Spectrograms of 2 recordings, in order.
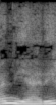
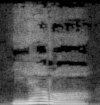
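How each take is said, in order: First: The word ends with an 'i' vowel. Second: The word ends with a long 'a' vowel. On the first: The speaker calls it wrong. "اشتباهاً یری خونده نشه" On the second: The speaker calls it right. "در اصل این یا پایه الف مدی هست"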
